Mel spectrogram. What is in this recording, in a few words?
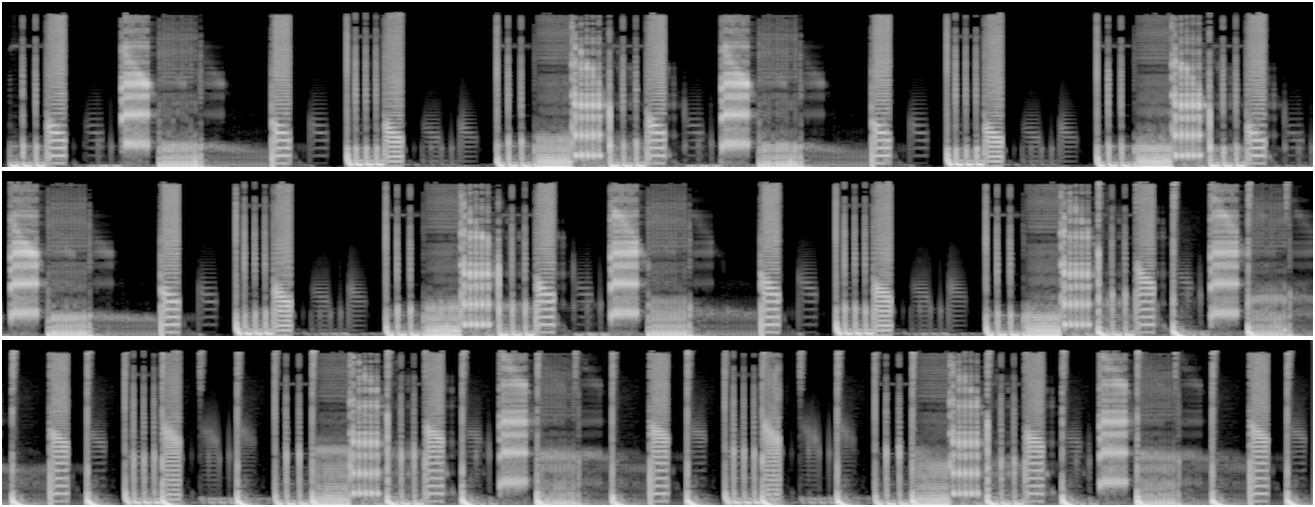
GoBox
